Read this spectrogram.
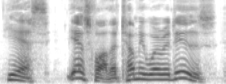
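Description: Guy doing a young sailor son in an audiobook, excitable n earnest, higher voice, dry sound. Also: normal speed, dry recording. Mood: worried, urgent. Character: eager, devoted twenty-year-old male sailor, loving son. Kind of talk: dramatised audiobook reading of a classic novel.

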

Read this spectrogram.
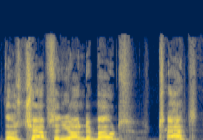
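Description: A man's voice: high-pitched, expressive, a little slow, a bit bright, no room sound, clean studio sound, pitched above the performer's own voice. A man reading aloud, voicing a jovial, drawling ship's mate who coaxes and scolds his rowers. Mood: rousing, coaxing. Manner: coaxing, jovial, drawling exhortations. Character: blustering cheery mate urging rowers, man.

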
